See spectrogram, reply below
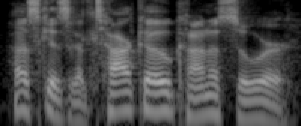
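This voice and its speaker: A man's voice: lowish voice, moderate pace. Man, livestream trader, casual rambling chat, reads chat aloud.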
